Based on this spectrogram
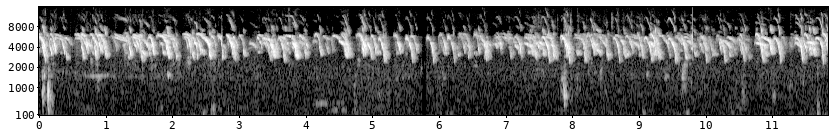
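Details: A big group of rainbow-coloured desi chicks fills the air with nonstop shrill peeping. The short falling chirps pile densely on each other, with a few faint low taps.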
